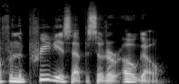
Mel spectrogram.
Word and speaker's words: Ogo: The Ogos, which we saw from the previous episode, or Ogo, it's pronounced Ogo, those capsule-like things that are the answer to the Federation ball.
